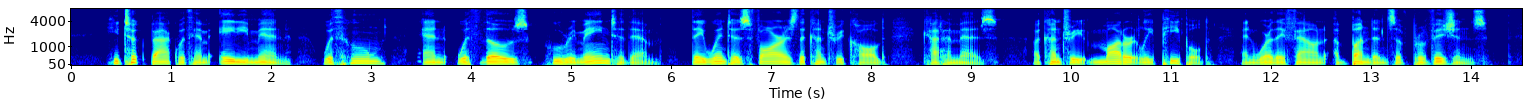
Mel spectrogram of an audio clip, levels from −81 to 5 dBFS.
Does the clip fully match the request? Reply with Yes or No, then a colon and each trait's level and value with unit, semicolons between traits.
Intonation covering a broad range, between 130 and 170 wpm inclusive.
No: average, 4.2 semitones; average, 150 wpm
